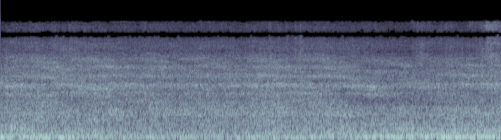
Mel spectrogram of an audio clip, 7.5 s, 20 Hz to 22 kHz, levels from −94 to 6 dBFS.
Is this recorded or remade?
remade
